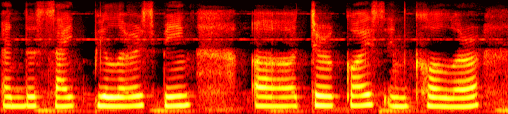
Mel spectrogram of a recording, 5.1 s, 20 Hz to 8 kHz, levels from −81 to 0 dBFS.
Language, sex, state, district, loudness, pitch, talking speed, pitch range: English, female, Mizoram, Aizawl, -15 LUFS, 240 Hz, 105 wpm, 235-250 Hz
